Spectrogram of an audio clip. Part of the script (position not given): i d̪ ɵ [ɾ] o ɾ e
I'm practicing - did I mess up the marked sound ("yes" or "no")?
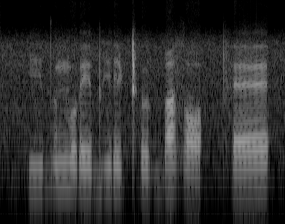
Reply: yes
